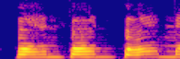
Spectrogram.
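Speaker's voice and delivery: high, loud yelled noise; yelling. Acted. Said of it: "అని అరుస్తారు".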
